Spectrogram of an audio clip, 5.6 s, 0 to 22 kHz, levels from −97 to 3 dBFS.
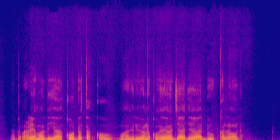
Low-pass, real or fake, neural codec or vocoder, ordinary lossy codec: none; fake; codec, 44.1 kHz, 7.8 kbps, DAC; none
